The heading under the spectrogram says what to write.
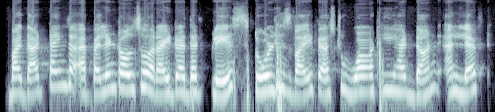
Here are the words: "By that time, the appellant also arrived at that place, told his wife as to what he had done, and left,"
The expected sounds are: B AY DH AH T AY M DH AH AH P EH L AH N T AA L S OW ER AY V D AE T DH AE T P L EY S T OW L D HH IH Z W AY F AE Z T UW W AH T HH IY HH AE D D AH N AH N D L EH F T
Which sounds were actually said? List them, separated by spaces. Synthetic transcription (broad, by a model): B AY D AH T AY M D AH AH P EH L AH N T AA L S OW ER AY D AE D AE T P L EY S T OW L D HH IH Z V AY F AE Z T UW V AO T HH IY HH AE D D AH N AH N D L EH F T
